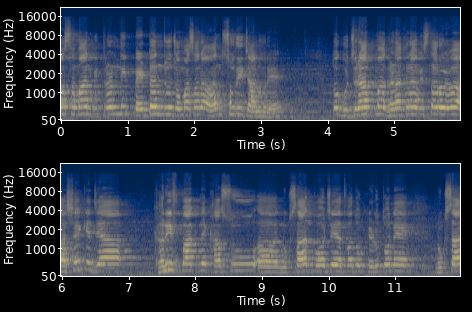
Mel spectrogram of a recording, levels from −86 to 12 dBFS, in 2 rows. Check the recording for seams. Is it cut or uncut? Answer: uncut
